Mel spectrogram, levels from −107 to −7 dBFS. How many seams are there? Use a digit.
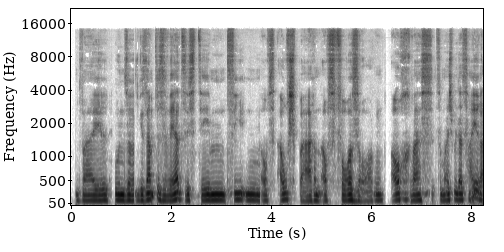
1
